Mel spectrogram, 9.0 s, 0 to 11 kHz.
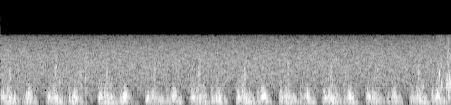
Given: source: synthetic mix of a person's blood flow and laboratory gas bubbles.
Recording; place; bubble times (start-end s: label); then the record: Doppler ultrasound of blood flow; precordium
8.71-9.04 s: bubbles
From the record:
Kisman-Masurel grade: 213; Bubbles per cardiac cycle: several, 3 to 8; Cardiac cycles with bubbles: 1 to 10%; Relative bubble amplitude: loud (0.450 to 0.775); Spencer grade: 1 (occasional bubble signal discernible with the cardiac motion signal, with majority of cardiac periods free of bubbles); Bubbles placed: anywhere in the cardiac cycle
